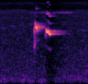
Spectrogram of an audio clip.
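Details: Sooty-headed bulbul in full song for luring other birds: a single crisp two-note whistled phrase, a rising note then a longer falling one, in otherwise quiet surroundings.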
